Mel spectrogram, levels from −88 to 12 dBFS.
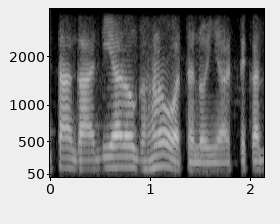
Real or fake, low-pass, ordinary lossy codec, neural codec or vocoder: real; 3.6 kHz; none; none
